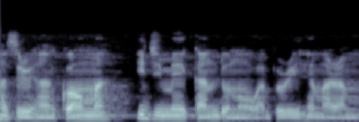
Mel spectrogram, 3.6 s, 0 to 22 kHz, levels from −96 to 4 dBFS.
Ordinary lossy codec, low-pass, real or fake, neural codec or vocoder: none; 7.2 kHz; real; none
